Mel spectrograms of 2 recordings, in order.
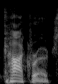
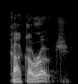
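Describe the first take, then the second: First: No vowel comes between cock and roach. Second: An extra vowel sits between cock and roach. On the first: This is the standard English form. The speaker calls it right. "There's no a in the English version after the cock" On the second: This is how the other people say it. The speaker calls it wrong. "you guys are saying cockroach"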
